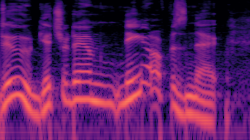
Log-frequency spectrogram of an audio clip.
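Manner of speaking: high, swooping scream. Retelling what bystanders screamed at the man on the neck: imitating people screaming. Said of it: "they're sitting there screaming at this dude".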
